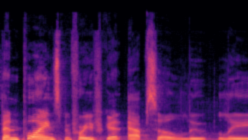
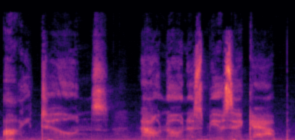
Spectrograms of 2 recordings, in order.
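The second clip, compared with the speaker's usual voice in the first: hushed whisper under the breath. A streamer explains why the music is off, whispering so the app won't wake. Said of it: "I'm whispering because I don't want to wake it up".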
